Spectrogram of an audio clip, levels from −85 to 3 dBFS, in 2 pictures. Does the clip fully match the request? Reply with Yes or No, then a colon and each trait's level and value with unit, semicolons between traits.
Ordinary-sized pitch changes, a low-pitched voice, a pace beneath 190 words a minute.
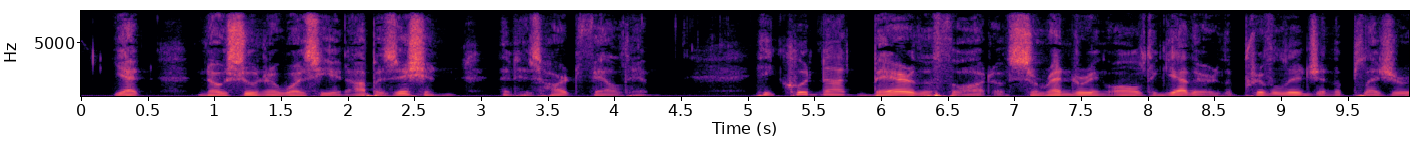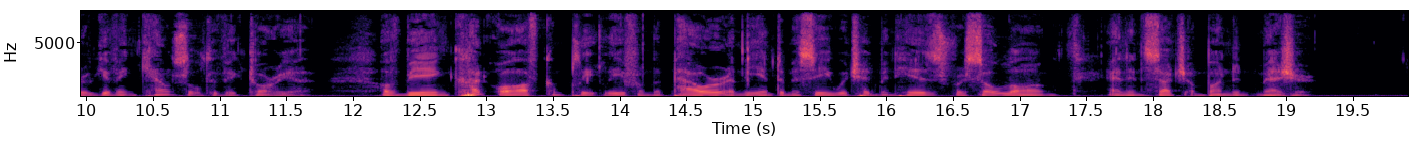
Yes: average, 4.2 semitones; low, 105 Hz; average, 165 wpm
